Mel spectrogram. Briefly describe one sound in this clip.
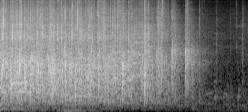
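An audience claps loudly and then stops.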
